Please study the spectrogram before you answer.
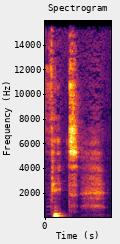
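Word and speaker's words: fête: somebody disappearing or something feet not the feet that man had your feet but that's how it's pronounced a lavish of an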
